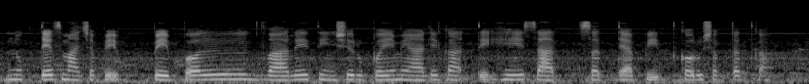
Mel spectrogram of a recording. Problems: none marked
